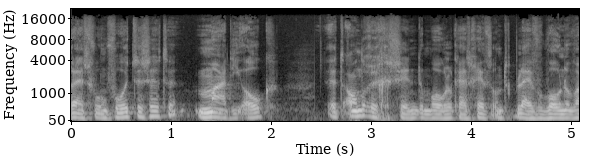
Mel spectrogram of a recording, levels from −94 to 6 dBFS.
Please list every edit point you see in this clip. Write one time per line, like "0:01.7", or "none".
none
